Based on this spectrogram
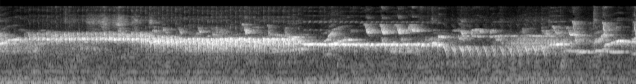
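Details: Canary singing at home: a loud sustained whistled trill held for three seconds, dropping to a lower steady tone, then fast repeated notes and sharp high chirps.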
